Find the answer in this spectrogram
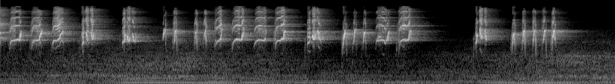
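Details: Long-tailed shrike in full, varied mimicking song, delivering dense bursts of harsh, rapidly repeated high chirps in quick groups, a short pause, then another chattering burst.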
